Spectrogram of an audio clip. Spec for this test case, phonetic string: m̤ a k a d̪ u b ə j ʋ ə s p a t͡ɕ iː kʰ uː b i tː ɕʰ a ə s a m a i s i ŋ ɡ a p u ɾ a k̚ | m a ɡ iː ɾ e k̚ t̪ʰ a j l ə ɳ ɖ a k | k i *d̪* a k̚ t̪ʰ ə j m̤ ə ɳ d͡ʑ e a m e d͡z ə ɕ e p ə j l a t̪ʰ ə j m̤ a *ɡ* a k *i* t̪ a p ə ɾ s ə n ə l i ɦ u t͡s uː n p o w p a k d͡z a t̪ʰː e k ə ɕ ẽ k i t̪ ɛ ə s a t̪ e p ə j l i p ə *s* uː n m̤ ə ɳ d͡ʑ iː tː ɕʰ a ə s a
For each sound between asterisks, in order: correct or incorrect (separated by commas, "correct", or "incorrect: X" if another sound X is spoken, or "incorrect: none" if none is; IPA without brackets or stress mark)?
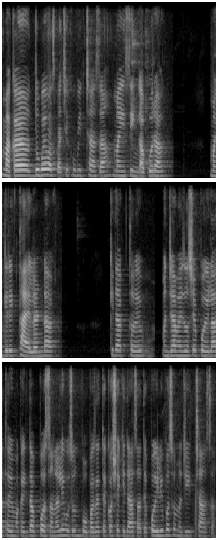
incorrect: t̪, incorrect: k, correct, correct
